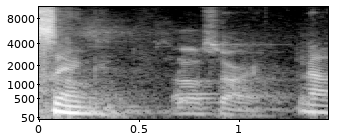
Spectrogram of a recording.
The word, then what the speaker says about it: Singh: bringing everybody in mr sein 102 oak park terrace which is pronounced um it's pronounced sing oh sorry no it's okay um my name is singh i live in wappingers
